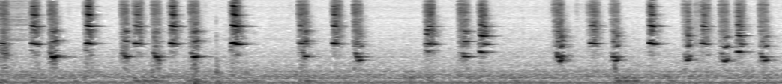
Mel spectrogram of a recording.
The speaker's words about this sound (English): It's only partly a name that tune played on the snooker stick with the old blue chalks.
